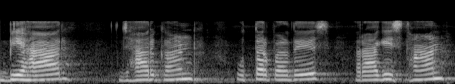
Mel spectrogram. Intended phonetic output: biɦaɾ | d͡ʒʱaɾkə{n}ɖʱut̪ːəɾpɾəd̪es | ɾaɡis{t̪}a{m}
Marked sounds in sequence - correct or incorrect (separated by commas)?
incorrect, incorrect, incorrect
